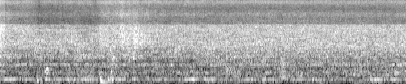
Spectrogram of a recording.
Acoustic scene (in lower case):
restroom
